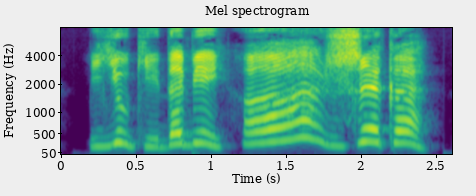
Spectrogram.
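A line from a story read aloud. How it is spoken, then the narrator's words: Yelling. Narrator (Russian): Заорал он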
